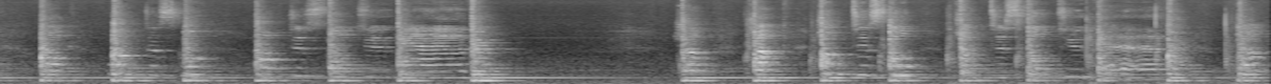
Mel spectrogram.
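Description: Hand drum struck in a steady walking beat, about two and a half strokes a second, each stroke ringing briefly. The beat stops for about a second and a half near the middle, then picks up again at the same pace.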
